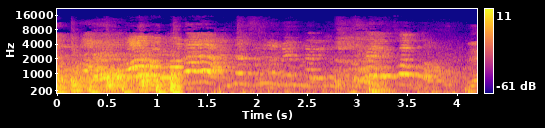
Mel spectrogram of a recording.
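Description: Children singing into microphones over a backing track with a steady beat; the beat stops about a second in, and children's voices carry on more quietly.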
